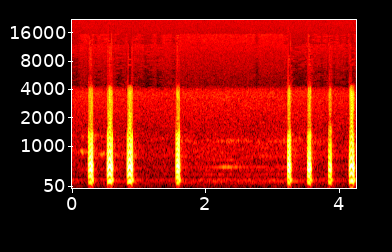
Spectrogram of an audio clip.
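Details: Barred owl in midtown Tulsa giving short, harmonic hoots: three quick notes, a lone hoot, a pause, then four more, each note brief and evenly spaced at about three per second.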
